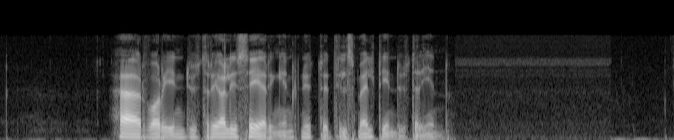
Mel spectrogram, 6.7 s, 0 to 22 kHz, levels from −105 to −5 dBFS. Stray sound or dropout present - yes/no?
no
